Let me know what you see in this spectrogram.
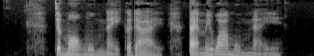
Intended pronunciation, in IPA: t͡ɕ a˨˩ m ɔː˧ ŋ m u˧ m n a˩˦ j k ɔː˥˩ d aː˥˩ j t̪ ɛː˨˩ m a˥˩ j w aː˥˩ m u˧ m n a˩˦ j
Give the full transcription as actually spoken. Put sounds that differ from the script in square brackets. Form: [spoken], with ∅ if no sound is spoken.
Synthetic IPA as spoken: t͡ɕ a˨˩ m ɔː˧ ŋ m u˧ m n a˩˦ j k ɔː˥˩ d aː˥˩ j t̪ ɛː˨˩ m a˥˩ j w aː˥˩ m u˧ m n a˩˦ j

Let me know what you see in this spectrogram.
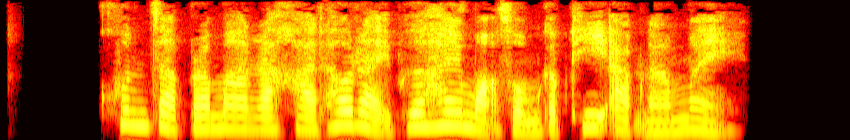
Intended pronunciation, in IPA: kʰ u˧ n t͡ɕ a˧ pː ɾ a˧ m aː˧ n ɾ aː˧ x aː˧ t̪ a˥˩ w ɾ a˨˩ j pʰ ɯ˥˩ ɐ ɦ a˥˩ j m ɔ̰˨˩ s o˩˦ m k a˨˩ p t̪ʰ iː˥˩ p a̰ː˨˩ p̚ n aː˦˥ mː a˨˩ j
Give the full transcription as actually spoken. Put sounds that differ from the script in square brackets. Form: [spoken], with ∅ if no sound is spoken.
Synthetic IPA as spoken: kʰ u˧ n t͡ɕ [a˨˩] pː ɾ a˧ m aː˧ n ɾ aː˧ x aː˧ [t̪ʰ] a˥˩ w ɾ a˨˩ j pʰ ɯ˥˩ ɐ ɦ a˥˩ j m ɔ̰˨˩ s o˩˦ m k a˨˩ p t̪ʰ iː˥˩ [ʔ] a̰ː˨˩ p̚ n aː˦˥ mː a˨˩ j

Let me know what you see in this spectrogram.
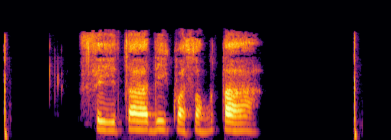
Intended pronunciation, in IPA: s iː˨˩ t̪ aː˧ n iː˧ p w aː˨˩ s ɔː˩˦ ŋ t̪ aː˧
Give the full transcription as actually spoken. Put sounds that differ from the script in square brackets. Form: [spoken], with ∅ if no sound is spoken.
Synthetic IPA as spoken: s iː˨˩ t̪ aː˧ [d] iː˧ [k] w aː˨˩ s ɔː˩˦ ŋ t̪ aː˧

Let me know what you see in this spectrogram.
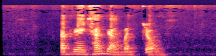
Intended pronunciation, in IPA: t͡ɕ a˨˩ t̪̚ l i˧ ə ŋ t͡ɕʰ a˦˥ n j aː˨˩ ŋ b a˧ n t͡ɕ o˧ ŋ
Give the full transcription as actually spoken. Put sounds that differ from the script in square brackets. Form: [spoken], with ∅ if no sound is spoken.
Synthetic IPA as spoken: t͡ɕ a˨˩ t̪̚ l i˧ ə ŋ t͡ɕʰ a˦˥ n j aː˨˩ ŋ b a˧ n t͡ɕ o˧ ŋ

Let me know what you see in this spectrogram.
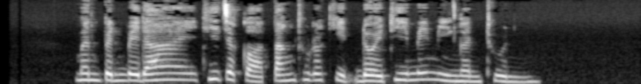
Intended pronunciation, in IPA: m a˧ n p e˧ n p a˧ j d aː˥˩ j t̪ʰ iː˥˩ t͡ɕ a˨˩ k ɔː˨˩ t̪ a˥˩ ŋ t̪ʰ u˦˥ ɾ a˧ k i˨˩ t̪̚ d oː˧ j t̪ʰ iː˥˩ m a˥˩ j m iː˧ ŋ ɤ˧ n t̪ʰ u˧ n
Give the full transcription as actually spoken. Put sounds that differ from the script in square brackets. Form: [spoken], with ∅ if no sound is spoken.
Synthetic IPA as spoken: m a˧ n p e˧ n p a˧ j d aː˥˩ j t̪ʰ iː˥˩ t͡ɕ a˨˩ k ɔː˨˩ t̪ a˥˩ ŋ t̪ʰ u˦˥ ɾ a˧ k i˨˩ t̪̚ d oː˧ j t̪ʰ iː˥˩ m a˥˩ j m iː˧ ŋ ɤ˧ n t̪ʰ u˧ n

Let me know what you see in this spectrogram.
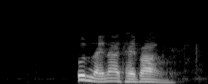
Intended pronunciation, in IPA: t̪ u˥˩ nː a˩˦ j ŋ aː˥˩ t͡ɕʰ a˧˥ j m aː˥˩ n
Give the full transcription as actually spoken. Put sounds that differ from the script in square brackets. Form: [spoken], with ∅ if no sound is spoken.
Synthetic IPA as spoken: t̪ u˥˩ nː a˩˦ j [n] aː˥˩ t͡ɕʰ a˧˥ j [b] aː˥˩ [ŋ]

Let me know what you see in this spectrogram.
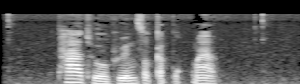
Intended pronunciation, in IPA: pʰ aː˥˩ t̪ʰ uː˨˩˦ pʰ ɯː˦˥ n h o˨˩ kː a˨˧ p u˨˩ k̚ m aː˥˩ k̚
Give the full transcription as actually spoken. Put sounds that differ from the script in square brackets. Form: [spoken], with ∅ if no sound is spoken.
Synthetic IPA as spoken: pʰ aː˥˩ t̪ʰ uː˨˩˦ pʰ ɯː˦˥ n [s] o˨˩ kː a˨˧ p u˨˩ k̚ m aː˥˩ k̚

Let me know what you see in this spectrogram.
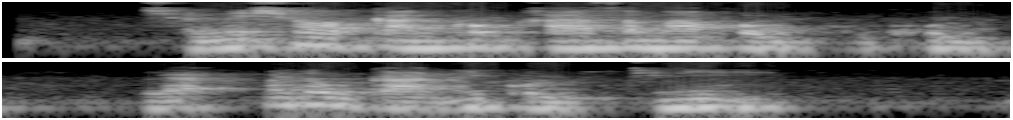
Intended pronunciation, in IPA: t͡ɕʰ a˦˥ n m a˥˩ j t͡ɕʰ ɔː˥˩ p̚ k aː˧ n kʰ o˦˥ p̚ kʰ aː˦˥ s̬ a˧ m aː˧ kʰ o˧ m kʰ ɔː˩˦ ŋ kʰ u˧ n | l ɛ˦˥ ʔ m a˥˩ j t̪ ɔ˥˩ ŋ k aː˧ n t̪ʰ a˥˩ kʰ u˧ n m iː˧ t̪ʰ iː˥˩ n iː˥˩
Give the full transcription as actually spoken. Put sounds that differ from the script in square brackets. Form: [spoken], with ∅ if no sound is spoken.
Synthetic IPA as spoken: t͡ɕʰ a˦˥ n m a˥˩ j t͡ɕʰ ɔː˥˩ p̚ k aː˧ n kʰ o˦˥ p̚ kʰ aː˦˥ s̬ a˧ m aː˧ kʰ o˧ m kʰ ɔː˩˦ ŋ kʰ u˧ n | l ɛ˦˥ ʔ m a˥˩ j t̪ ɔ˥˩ ŋ k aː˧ n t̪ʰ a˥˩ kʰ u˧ n m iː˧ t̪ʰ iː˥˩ n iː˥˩

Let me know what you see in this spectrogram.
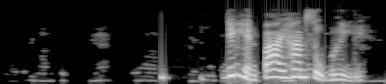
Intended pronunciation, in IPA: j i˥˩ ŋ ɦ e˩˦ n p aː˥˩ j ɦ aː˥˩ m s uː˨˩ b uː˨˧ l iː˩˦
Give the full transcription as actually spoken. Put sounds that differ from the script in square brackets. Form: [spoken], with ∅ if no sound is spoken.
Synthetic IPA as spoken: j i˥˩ ŋ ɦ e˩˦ n p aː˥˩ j ɦ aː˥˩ m s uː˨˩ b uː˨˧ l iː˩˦

